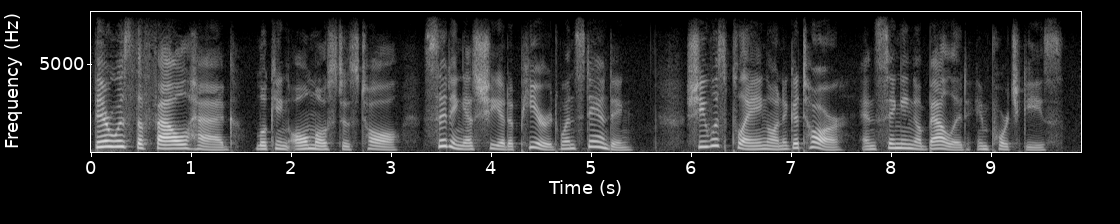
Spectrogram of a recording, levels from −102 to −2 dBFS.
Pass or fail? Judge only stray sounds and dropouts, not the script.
pass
